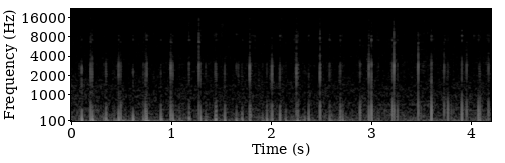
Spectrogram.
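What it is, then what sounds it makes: Wooden cubes. Small wooden cubes are tapped with the fingers in a quick, uneven run of soft taps. Each tap is a short, dry click with a low, muffled thump beneath it, dying away almost at once. The tapping stays quiet and steady throughout.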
